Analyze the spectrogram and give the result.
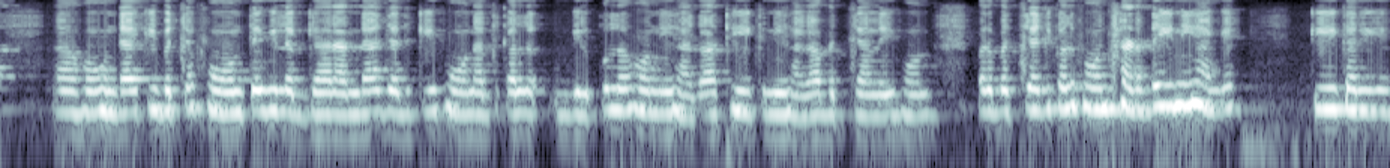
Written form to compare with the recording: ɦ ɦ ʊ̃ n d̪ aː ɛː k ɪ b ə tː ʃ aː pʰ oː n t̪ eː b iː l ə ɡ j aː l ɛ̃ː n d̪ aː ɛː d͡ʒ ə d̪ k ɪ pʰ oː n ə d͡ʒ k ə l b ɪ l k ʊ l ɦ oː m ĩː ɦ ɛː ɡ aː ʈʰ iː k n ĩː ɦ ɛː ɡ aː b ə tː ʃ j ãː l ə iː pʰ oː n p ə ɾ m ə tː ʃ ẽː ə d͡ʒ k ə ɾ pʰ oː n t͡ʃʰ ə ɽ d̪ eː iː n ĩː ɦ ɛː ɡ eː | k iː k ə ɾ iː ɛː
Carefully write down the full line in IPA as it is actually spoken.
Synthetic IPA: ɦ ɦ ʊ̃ n d̪ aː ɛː k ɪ b ə tː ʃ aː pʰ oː n t̪ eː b iː l ə ɡ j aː ɾ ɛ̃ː n d̪ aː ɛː d͡ʒ ə d̪ k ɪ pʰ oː n ə d͡ʒ k ə l b ɪ l k ʊ l ɦ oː n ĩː ɦ ɛː ɡ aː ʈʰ iː k n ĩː ɦ ɛː ɡ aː b ə tː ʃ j ãː l ə iː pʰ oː n p ə ɾ b ə tː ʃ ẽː ə d͡ʒ k ə l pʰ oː n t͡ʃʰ ə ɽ d̪ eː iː n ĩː ɦ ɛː ɡ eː | k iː k ə ɾ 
